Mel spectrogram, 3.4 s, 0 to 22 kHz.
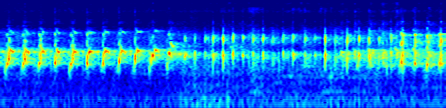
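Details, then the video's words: Lovebird ngekek chatter, used to school other birds: a brisk series of sharp, high, grating notes, first blended together, then breaking into more distinct separated pulses. "Love bird ngekek 10 menit"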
